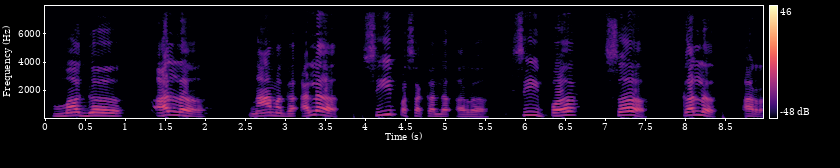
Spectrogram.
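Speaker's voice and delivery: ना मग अल, सी प स कल अर said slowly in separate syllables; spelling out the code. Shown as a demonstration. Teacher sounding out the second memory code. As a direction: break ना मग अल सी प स कल अर into slow syllables. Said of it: "spelling के हिसाब से".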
